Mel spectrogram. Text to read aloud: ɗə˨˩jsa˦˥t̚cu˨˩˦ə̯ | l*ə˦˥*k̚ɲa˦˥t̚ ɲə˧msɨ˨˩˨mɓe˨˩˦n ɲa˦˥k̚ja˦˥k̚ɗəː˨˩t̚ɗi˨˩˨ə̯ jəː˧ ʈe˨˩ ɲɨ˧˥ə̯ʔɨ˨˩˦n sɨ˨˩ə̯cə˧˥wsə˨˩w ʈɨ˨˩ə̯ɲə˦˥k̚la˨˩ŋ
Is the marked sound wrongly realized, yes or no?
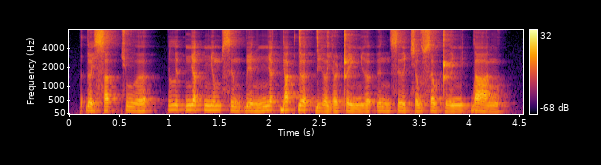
yes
